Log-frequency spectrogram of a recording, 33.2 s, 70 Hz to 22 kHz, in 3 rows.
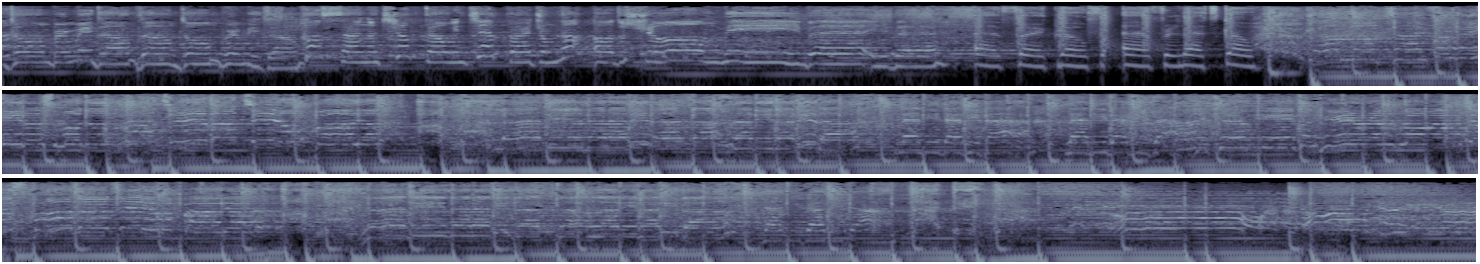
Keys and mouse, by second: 2.9-4.9 right drag, 4.3-7.9 drag, 11.6 a, 14.2-17.2 right drag, 15.7-20.5 drag, 20.5 right click, 21.2-22.2 right drag, 24.1-26.7 drag, 24.1-26.7 right drag, 28.0-30.1 drag, 31.7-33.2 middle drag.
